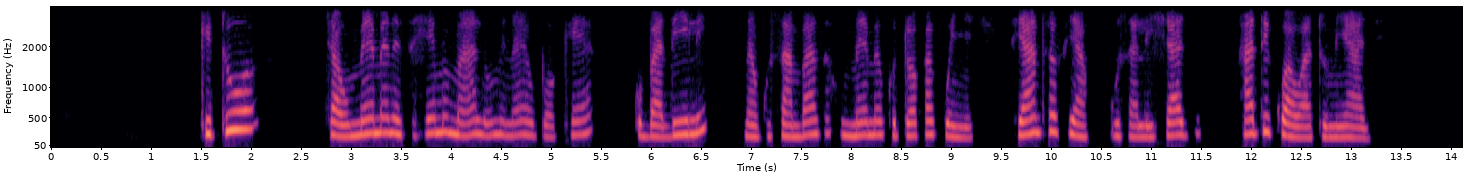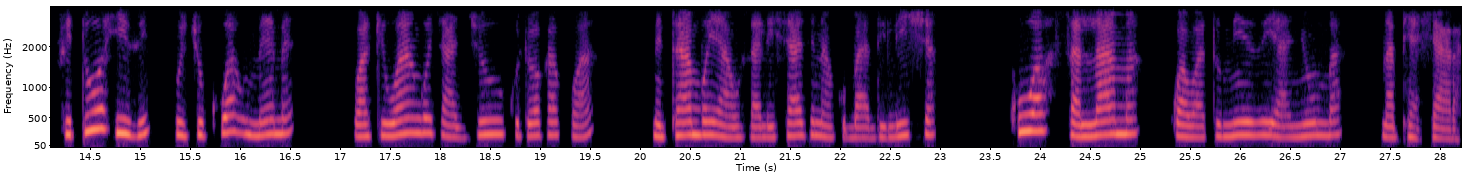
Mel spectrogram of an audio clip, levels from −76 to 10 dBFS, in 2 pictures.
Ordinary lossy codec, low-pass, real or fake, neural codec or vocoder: Opus, 16 kbps; 3.6 kHz; real; none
